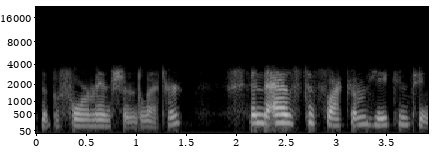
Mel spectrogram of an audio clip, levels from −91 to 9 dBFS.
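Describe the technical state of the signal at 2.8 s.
At 2.8 s the speech carries AMR narrowband mobile codec damage, present throughout. The band stops at 3.4 kHz and thins below 250 Hz, and the sparse-pulse vocal-tract model leaves a heavily buzzy, synthetic tone, pointing to a rate near 5 kbps.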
